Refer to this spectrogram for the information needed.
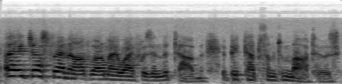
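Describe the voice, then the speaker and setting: Solicitous, smooth-talking radio-drama bridegroom, muffled vintage recording. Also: male voice, on the high side, wildly swooping pitch, brisk, noisy background. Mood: attentive, casual. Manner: solicitous, theatrical. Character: smooth-talking bridegroom, a scheming killer feigning devotion. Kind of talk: old-time radio drama acting.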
